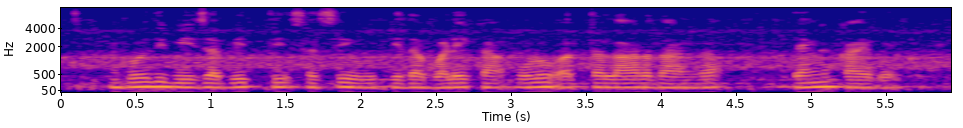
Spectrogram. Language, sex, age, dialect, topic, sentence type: Kannada, female, 25-30, Northeastern, agriculture, question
